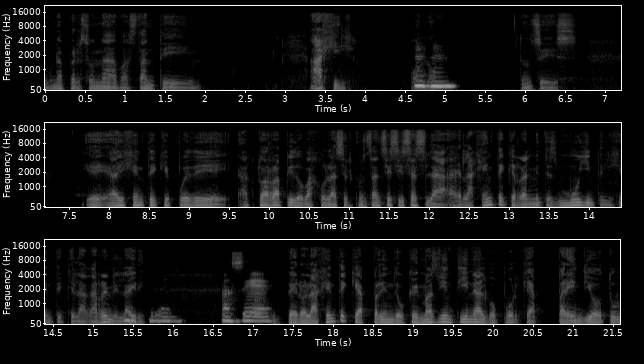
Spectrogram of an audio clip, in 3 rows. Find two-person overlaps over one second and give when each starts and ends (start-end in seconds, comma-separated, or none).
none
